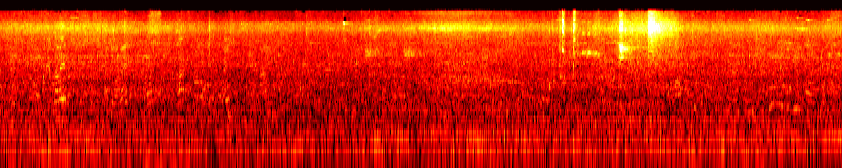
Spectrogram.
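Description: Tour bus engines idle outdoors.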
